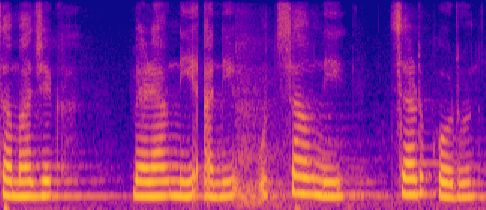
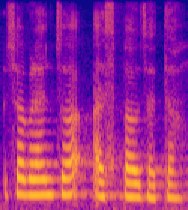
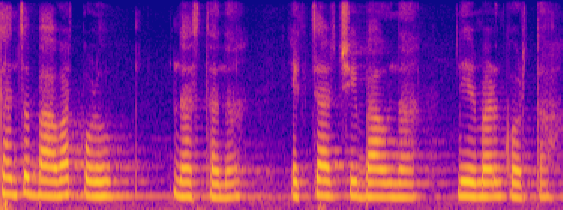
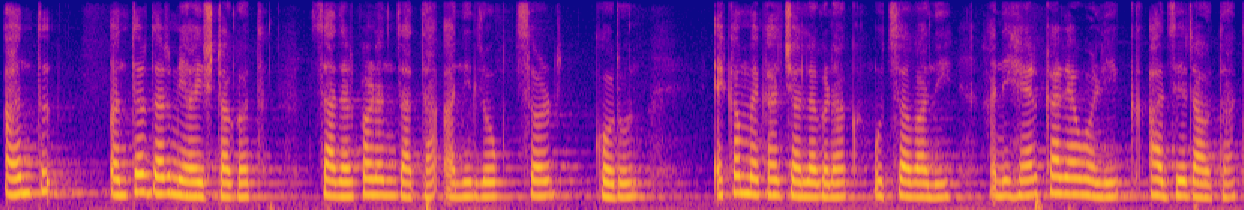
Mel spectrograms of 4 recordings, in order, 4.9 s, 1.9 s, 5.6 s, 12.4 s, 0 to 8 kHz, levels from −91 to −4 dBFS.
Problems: none marked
